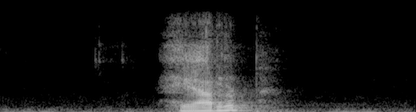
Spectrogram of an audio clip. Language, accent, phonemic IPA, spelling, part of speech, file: German, Austria, /hɛrp/, herb, adjective, De-at-herb.ogg
- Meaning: 1. slightly bitter or sharp to the taste, often in a pleasant way; tart (but not in the sense of “sour”) 2. harsh; hard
